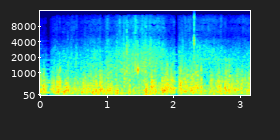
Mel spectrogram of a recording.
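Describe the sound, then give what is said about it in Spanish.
Rumbling, rushing water and wind noise of the 178-metre Russian nuclear submarine Belgorod K-329 at sea, a dense, steady roar of moderate loudness with no voices. “En estas mismas aguas, Rusia ha lanzado maniobras con buques con armamento nuclear, como el famoso submarino Belgorod K-329.”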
